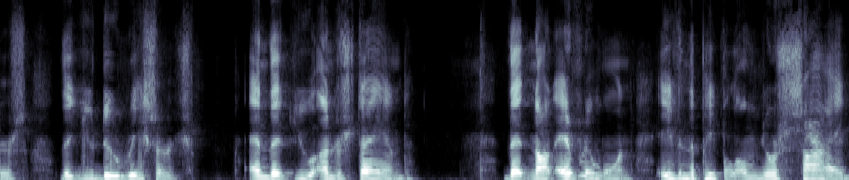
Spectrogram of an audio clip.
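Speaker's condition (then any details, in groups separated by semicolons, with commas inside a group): Cerebral palsy; from birth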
